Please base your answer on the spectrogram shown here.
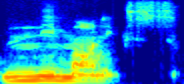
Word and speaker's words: mnemonics: you learn and so it is called mnemonics m is not pronounced okay good so we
